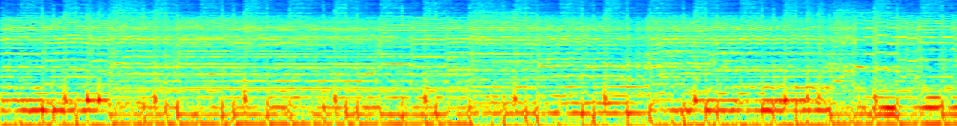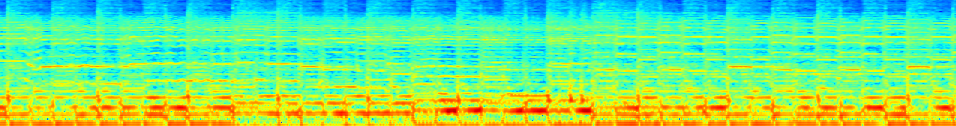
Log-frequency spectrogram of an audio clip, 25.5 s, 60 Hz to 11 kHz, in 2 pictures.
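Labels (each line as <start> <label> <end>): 0.0 An electric guitar playing loudly and continuously. 25.5
0.0 Drums playing loudly and rhythmically. 25.5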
